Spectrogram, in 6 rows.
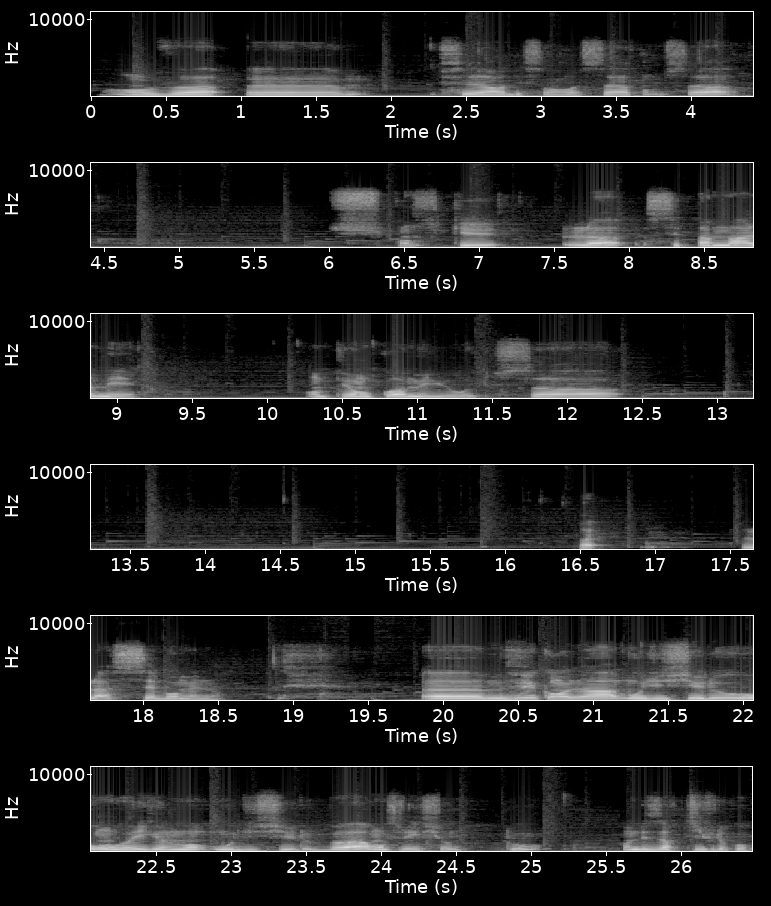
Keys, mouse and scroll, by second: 2.4-2.9 scroll down 2, 3.3 scroll up 1, 3.5 Tab, 3.9-4.2 scroll down 1, 4.2 a, 4.5 scroll down 4, 5.4 scroll up 4, 6.4-7.2 scroll up 1, 7.2 Tab, 9.1 click, 10.0 alt+right click, 10.6 alt+right click, 11.4-14.9 drag, 14.9 s, 16.4 Tab, 16.8 scroll down 1, 17.4 scroll down 3, 17.9-18.4 scroll up 5, 18.5 shift+scroll down 5, 18.8-19.2 scroll up 1, 19.2 shift+scroll down 4, 19.8-21.2 scroll up 1, 21.2 right click, 22.4 Tab, 22.8 a, 23.2 a, 24.3 s, 25.7 o.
